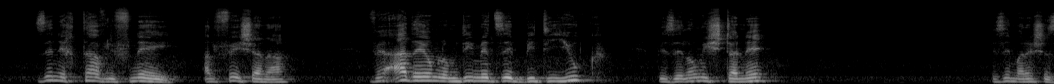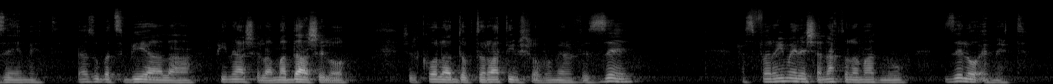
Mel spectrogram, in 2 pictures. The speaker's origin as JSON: {"language": "Hebrew", "country": "United States", "second_language": "Hebrew", "said": "בתור אמריקאי שיודע אנגלית"}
